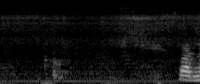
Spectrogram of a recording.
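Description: Food frying in a pan, a quiet steady sizzle. It is a fry-up of canned fish being cooked.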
